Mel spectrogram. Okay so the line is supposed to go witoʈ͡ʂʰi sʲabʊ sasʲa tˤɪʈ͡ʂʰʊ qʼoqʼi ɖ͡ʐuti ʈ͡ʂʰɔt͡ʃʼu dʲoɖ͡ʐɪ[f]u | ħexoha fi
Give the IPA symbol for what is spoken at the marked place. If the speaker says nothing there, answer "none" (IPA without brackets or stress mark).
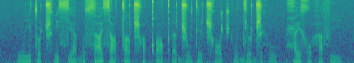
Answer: h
